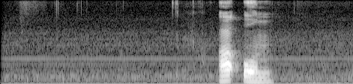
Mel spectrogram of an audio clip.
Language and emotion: Russian, neutral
